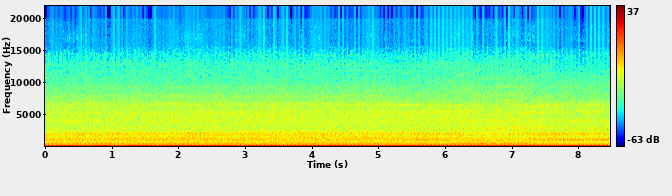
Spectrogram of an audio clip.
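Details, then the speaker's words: 1996 Honda Magna 750 that sat for about four years, cold and just revived. Deep, rapid idle pulses wobble in beat and level, and it can't hold idle on its own. Carb is leaking fuel; owner suspects it needs a throttle/idle screw adjustment. "That's pretty good. But if I don't touch it, I think it just... so close. It's almost like it just needs a slight adjustment."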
